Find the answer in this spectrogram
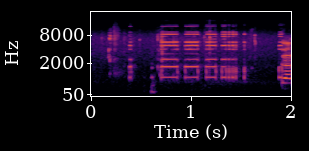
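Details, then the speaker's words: A multi-species pregnancy detector checks a sow 20 days after artificial insemination, with the probe pointed toward her front left shoulder. It gives a steady beeping tone in short bursts, indicating amniotic fluid: positive pregnancy. "it's starting to change so I'm just gonna add some more oil and get better contact here that how it's changing I'm calling that pregnant"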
